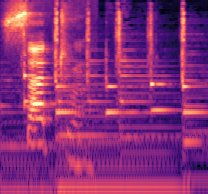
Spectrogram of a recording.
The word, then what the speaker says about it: ssatu: Ssatu.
